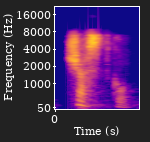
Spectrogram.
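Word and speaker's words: ciastko: А вот если после звука «ч» идет «и» и дальше идет гласный, то «и» не произносится. Оно служит, эта буква служит лишь для того, чтобы мы знали, что в данном случае буква «ц» произносится как мягкий «ч». Поэтому здесь, в этом слове, будет просто «частко» – пирожное.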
